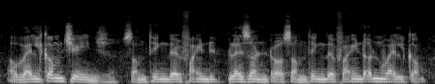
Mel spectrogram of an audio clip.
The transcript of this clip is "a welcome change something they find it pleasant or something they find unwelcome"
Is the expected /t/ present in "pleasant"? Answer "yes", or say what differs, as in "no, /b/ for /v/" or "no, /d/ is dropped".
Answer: yes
